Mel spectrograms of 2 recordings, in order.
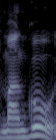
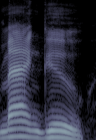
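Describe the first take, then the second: First: It is said with a Spanish accent. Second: It is said with an English accent. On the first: The speaker calls it right. "It's mango" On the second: The speaker calls it wrong.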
